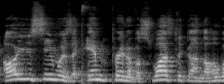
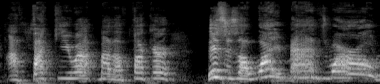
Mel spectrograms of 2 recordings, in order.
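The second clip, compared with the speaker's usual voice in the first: mock fighting shout; 8 semitones higher, slower than usual. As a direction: shout it like a tiny furious brawler. Dwarfwood voiced, fighting, shouting.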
